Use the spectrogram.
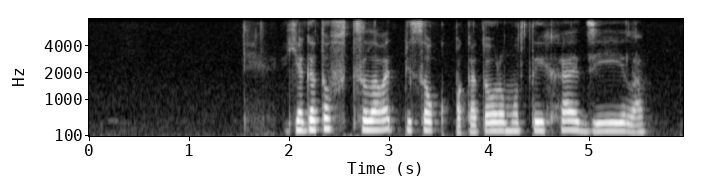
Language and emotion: Russian, positive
